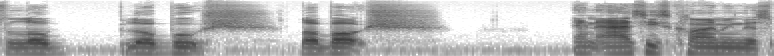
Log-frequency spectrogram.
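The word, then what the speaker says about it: Lobuche: I think it's pronounced Lobosh.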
